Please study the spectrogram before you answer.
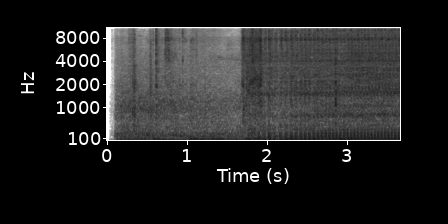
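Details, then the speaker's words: Honda GX35 brush cutter starting only on choke: catches and holds a fast, slightly uneven idle on choke, but dies when the choke is opened or when throttled up; lean mixture, runs only on choke. "แต่คราวเนี้ยเวลาผมเอาโช๊คลงนะครับเราเอาโช๊คลงนะครับสังเกตนะครับมันจะวอดดับเลยนะครับ"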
